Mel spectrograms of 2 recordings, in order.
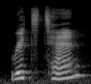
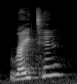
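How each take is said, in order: First: The middle T is clearly pronounced. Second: The middle T is not clearly pronounced.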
